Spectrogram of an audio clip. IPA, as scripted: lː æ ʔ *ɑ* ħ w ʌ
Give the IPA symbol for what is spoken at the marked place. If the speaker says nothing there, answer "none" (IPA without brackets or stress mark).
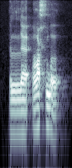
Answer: ɑ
